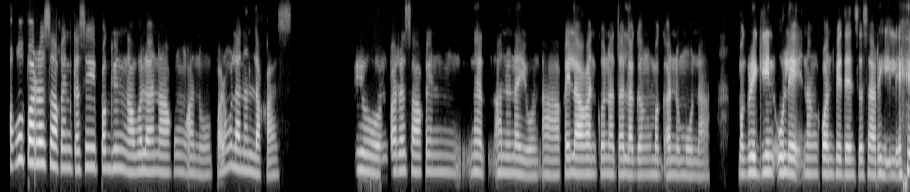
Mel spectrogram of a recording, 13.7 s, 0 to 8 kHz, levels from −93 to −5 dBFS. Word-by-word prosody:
Ako 365 Hz, +6 st, +1 dB
para 335 Hz, -2 st, +7 dB
sakin 280 Hz, -3 st, +1 dB
kasi 270 Hz, +2 st, -2 dB
pag 260 Hz, 0 st, -1 dB
yun 265 Hz, 0 st, -4 dB
nga 220 Hz, -1 st, +1 dB
wala 230 Hz, 0 st, 0 dB
na 220 Hz, -1 st, +1 dB
akong 220 Hz, 0 st, -8 dB
ano 195 Hz, -2 st, -8 dB
parang 285 Hz, -, -4 dB
wala 265 Hz, -3 st, +1 dB
ng 235 Hz, -2 st, -6 dB
lakas. 190 Hz, -2 st, -5 dB, 0.9 s
Yun 220 Hz, -5 st, -3 dB
para 235 Hz, +1 st, 0 dB
sakin 225 Hz, 0 st, -3 dB, 0.5 s
net 215 Hz, -1 st, -3 dB, 0.2 s
ano 210 Hz, -1 st, -4 dB
na 200 Hz, -, 0 dB
yun, 180 Hz, 0 st, -6 dB
ah, 185 Hz, -1 st, -3 dB
kailangan 200 Hz, -1 st, +4 dB
ko 200 Hz, -, -4 dB
na 200 Hz, -1 st, -1 dB
talagang 190 Hz, 0 st, -2 dB
mag 190 Hz, -1 st, -5 dB
ano 185 Hz, 0 st, -2 dB
muna, 180 Hz, -2 st, -7 dB, 0.4 s
mag-regain 210 Hz, +2 st, +4 dB
uli 210 Hz, -3 st, +5 dB
ng 200 Hz, 0 st, -5 dB
confidence 195 Hz, -1 st, +2 dB
sa 190 Hz, -, -1 dB, 0.2 s
sarili 185 Hz, -1 st, 0 dB
210 Hz, 160 wpm, -24 LUFS, 190-230 Hz, 0.9 s, para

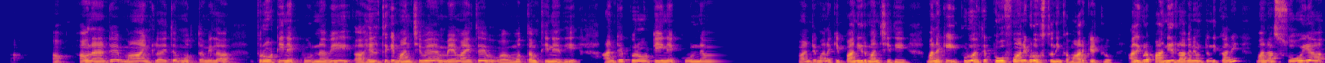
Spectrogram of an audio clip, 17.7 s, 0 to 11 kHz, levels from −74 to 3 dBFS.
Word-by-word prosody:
అ -, -, -22 dB, 0.6 s
అ -, -, -6 dB, 0.3 s
అవునా! 215 Hz, -1 st, +2 dB
అంటే, 300 Hz, +10 st, -4 dB, 0.2 s
మా 195 Hz, -, -2 dB, 0.2 s
ఇంట్లో 200 Hz, +3 st, -5 dB
అయితే 215 Hz, +5 st, -4 dB
మొత్తం 195 Hz, +3 st, -6 dB
ఇలా 210 Hz, -2 st, -3 dB, 0.5 s
ప్రోటీనెక్కువున్నవి. 205 Hz, -1 st, 0 dB, 0.3 s
ఆహ్, 180 Hz, -, -1 dB
హెల్త్‌కి 205 Hz, +7 st, -1 dB
మంచివే. 230 Hz, +6 st, 0 dB, 0.2 s
మేమైతే 200 Hz, +3 st, -1 dB, 0.2 s
వ -, -, -4 dB, 0.2 s
మొత్తం 170 Hz, +6 st, -1 dB
తినేది. 175 Hz, -6 st, -1 dB, 0.5 s
అంటే 215 Hz, +7 st, 0 dB
ప్రోటీనెక్కువున్నవి 205 Hz, -3 st, 0 dB, 1.2 s
అంటే, 180 Hz, +4 st, -3 dB
మనకి 205 Hz, +2 st, -4 dB
పన్నీర్ 215 Hz, +3 st, +4 dB
మంచిది. 170 Hz, -1 st, -2 dB, 0.4 s
మనకి 220 Hz, +4 st, +3 dB
ఇప్పుడు 240 Hz, +6 st, -3 dB
అయితే, 230 Hz, +5 st, 0 dB
టోఫు 230 Hz, +3 st, +8 dB
అని 270 Hz, 0 st, +4 dB
కూడా 255 Hz, -3 st, +7 dB
ఒస్తుంది 195 Hz, -7 st, +1 dB, 0.2 s
మార్కెట్‌లో. 170 Hz, -3 st, 0 dB, 0.3 s
అది 215 Hz, -, +6 dB
కూడా 295 Hz, -, +6 dB
పన్నీర్ 235 Hz, +5 st, +3 dB
లాగానే 230 Hz, +1 st, +2 dB
ఉంటుంది 205 Hz, 0 st, -3 dB
కానీ, 280 Hz, +11 st, +2 dB, 0.3 s
మన 230 Hz, -, +2 dB, 0.3 s
సోయా 235 Hz, +6 st, +3 dB
205 Hz, 130 wpm, -21 LUFS, 195-230 Hz, 1.2 s, టోఫు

